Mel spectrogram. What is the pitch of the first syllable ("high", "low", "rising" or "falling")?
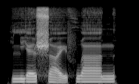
rising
